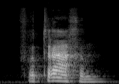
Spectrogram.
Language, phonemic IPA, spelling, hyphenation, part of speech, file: Dutch, /vərˈtraːɣə(n)/, vertragen, ver‧tra‧gen, verb, Nl-vertragen.ogg
- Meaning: to slow down, to delay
